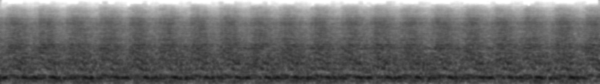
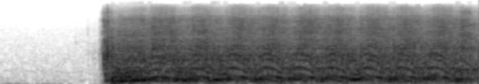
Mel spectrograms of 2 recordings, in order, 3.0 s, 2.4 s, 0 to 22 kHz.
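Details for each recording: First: Stored warehouse-find air-cooled VW engine, gearbox in neutral, first crank test before any spark check: even, free cranking at about four beats a second with no knocking. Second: Long-stored air-cooled VW engine cranked with 12 volts fed to the coil: steady even cranking with compression rhythm for two seconds, no catch; no spark, ignition points dirty and corroded; owner wonders if system is 6 volt.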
